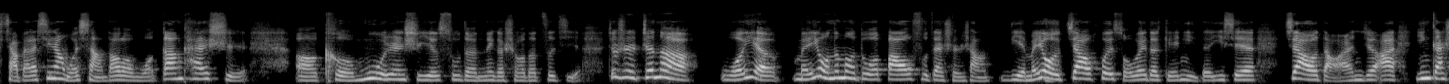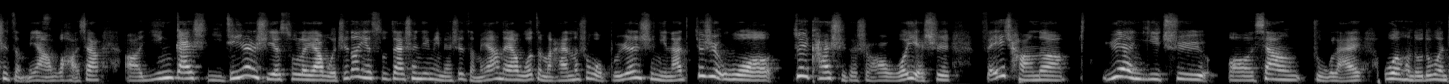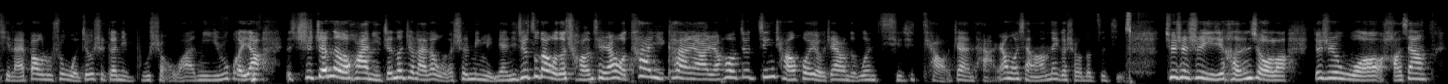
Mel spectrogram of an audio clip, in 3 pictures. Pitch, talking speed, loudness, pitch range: 220 Hz, 320 characters per minute, -22 LUFS, 200-270 Hz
